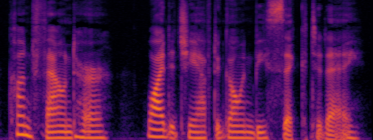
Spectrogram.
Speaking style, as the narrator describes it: he was mumbling

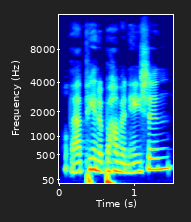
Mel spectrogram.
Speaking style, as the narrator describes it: laughed to myself

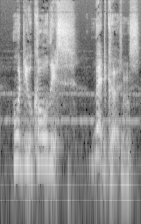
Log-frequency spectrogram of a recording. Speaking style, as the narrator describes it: returned, the woman, laughing

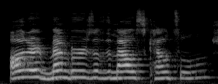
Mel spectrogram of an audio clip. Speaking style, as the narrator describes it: shouted Furlough

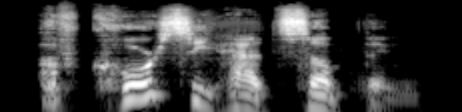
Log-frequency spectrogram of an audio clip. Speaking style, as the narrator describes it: she exclaimed

